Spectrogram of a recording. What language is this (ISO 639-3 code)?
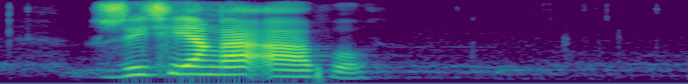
ven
